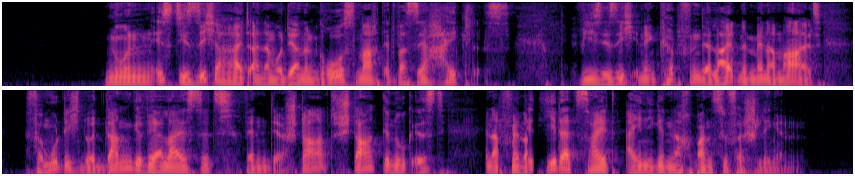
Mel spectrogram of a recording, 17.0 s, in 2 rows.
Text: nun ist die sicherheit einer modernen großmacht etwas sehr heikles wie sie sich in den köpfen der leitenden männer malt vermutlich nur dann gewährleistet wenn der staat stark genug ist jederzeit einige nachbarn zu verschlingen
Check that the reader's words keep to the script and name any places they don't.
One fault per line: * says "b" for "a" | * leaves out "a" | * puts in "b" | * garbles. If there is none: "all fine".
* garbles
